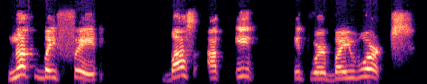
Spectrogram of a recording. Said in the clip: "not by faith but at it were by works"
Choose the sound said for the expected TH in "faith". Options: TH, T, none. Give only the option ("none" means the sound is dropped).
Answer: T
